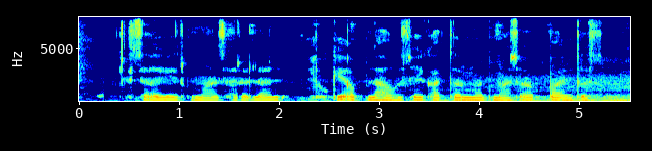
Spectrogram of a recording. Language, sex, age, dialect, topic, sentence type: Marathi, female, 18-24, Northern Konkan, agriculture, statement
